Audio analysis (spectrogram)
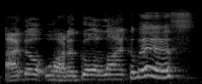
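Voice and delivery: high, loud, slow Scottish put-on; Scottish accent. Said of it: "with the Scottish accent".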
